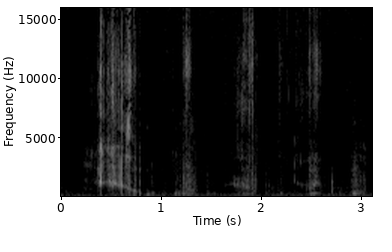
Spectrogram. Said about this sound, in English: I have two different potato chips in front of me right now, chip A and chip B. Okay. And I want you to tell me, based solely on the sound of the crunch, which chip is fresher, crisper, better.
